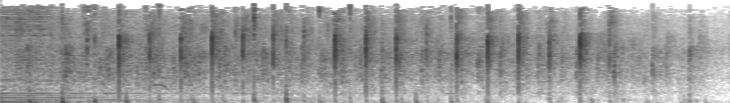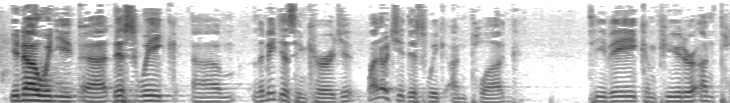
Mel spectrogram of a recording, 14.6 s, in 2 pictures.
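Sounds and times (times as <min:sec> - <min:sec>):
audience clapping: 0:00.0 - 0:07.4
speech: 0:07.4 - 0:12.6, 0:13.2 - 0:14.5.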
